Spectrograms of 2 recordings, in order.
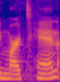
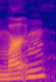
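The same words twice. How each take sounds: First: The middle T sound is clearly pronounced. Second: The middle T sound is dropped. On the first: This is how other people say it. "I don't say Martin" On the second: This is the speaker's own way. "I say Martin ... I don't pronounce the T"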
